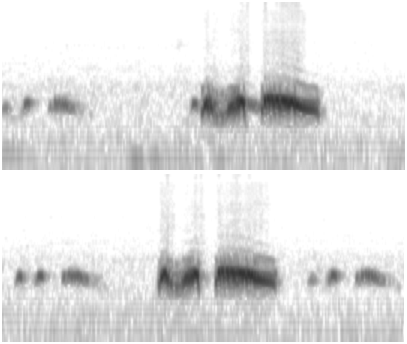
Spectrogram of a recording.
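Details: Spotted dove cooing outdoors in the 'thúc gù' pattern: soft short triple coos alternate with louder phrases of a double note and a long sliding coo, repeating in a steady cycle.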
